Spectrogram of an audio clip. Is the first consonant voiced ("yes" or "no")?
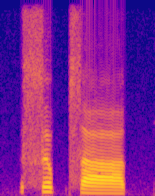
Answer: no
